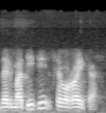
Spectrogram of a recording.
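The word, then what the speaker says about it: dermatitis seborreica: Mm, yo, a mí me han diagnosticado mm, dermatitis seborroica.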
